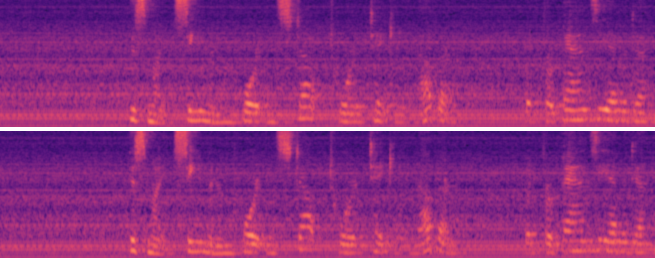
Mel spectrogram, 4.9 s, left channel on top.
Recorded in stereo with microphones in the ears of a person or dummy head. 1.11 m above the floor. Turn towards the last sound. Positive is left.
turn(degrees=-30)  # may be behind; listen again after turning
